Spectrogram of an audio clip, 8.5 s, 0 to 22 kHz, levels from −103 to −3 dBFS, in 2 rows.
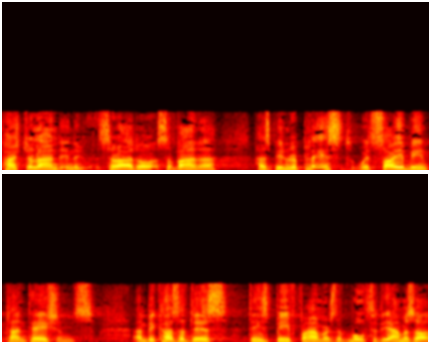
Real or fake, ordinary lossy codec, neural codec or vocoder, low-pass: real; none; none; none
